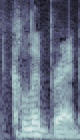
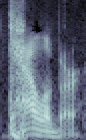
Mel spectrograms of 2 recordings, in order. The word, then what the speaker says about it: Calibre: I used to pronounce it Calibre, but it turns out it's supposed to be pronounced Calibre.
